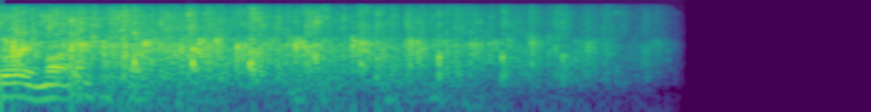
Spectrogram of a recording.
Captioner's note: applause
